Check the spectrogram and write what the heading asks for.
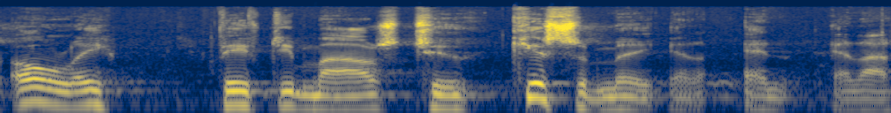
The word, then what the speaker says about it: Kissimmee: said, "Look, honey, it's only 50 miles to Kissimmee." And I said, "Honey, it's not pronounced Kiss, it's Kissimmee."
